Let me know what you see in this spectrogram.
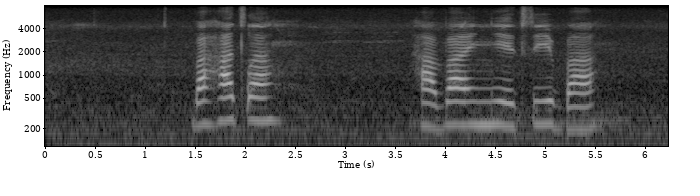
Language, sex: Southern Sotho, female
